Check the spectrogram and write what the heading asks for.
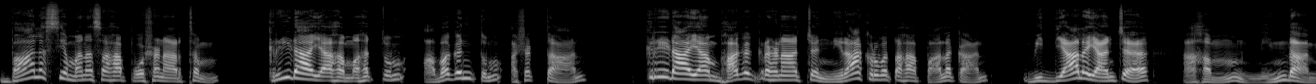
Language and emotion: Sanskrit, disgusted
